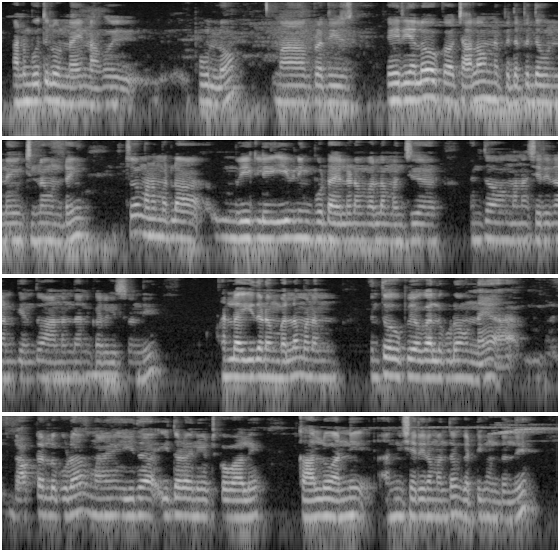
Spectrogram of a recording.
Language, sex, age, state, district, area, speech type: Telugu, male, 18-30, Telangana, Hyderabad, urban, spontaneous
